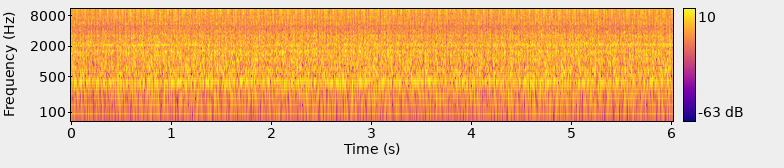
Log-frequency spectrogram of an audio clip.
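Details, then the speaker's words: Rebuilt Cummins 8.3L diesel with an inline injection pump, with no coolant, second start test after rebuild: quick light-off, then a steady, even idle with no knocks or misses. Oil pressure comes up well, normal idle. "yeah i like it [Music] just can't help it give it one more try we'll see how quickly the oil pressure comes up i'd say it's like a champ"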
